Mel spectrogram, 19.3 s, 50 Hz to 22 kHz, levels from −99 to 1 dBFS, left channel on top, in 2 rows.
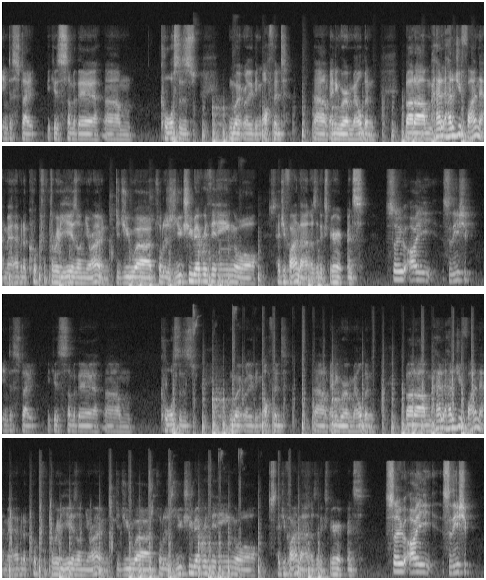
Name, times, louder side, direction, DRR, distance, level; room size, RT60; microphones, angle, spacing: voice 1, 0.0-2.6 3.2-4.3 4.5-5.7 6.2-14.8 15.1-16.9, left 5 dB, 70° left, 0.5 m, -25 dB
sound 1, 3.4-4.8 5.2-7.3 7.6-9.9 10.2-11.9 12.2-14.4 14.8-14.9 15.2-16.2, right 2 dB, 85° right, 0.9 m, -27 dB
voice 2, 17.3-18.9, right 5 dB, 50° right, 0.9 m, -24 dB
13.0 x 5.3 x 8.9 m
head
